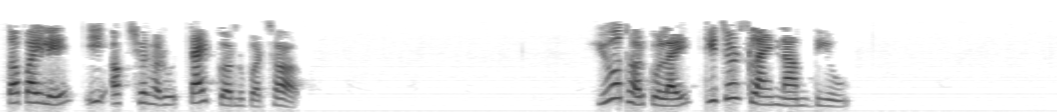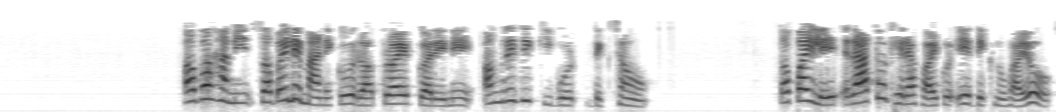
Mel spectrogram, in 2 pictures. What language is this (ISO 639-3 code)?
nep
